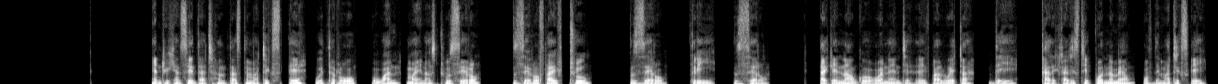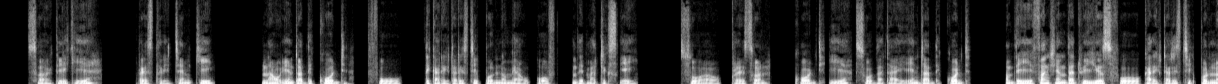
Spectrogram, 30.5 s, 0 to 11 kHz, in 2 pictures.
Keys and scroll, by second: 16.8 Return.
